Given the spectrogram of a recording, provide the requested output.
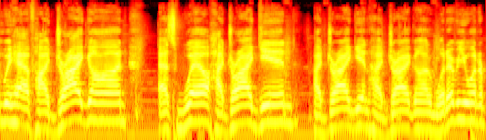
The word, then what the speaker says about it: Hydreigon: Hydreigon, whatever you want to pronounce. I gotta get used to saying Hydreigon because, you know, like dragon.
